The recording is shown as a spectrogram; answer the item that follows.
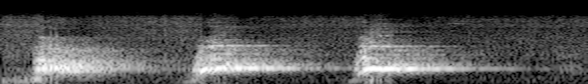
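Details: Three ringing, slightly drawn-out barks, evenly spaced about half a second apart, from Cavalier King Charles Spaniels Colby and Shelby as they chase a new toy train around a Christmas tree at home.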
